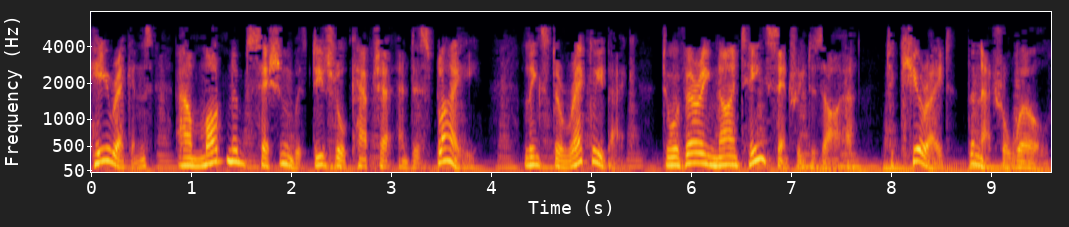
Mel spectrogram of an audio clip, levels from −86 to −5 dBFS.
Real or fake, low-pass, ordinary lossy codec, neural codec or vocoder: real; 7.2 kHz; MP3, 24 kbps; none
